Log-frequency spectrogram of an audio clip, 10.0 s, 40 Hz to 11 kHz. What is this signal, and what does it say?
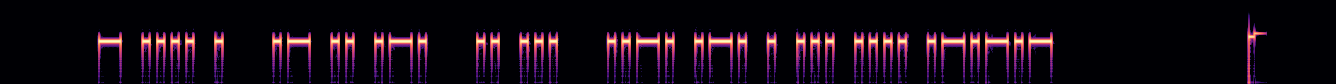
Morse code, heard as a keyed tone, about 22 wpm, 700 Hz. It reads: THE AIR IS FRESH.
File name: practice / 22wpm / Sentences with 2-Word Phrases - 22wpm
